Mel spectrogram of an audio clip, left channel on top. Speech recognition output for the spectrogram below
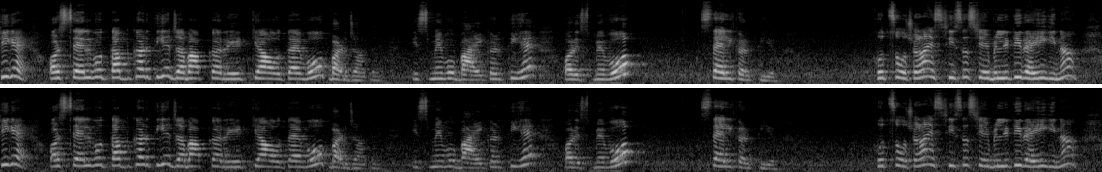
है, और सेल वो तब करती है जब आपका रेट क्या होता है? वो बढ़ जाता है। इसमें वो बाय करती है और इसमें वो सेल करती है। खुद सोचो ना, इस चीज से स्टेबिलिटी रहेगी ना।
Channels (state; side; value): quieter; right; 6.2 dB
